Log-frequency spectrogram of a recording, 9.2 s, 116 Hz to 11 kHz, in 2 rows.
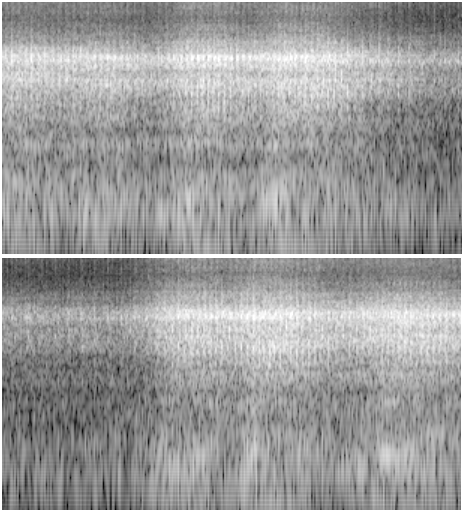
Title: the engine is making noise Nissan patrol y61 safari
